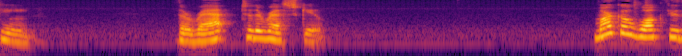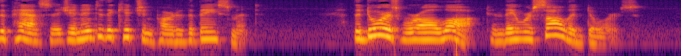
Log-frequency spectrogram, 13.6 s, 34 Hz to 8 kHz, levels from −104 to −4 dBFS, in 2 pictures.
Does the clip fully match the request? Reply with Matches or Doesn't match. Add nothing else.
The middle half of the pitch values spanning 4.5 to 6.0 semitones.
Matches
